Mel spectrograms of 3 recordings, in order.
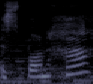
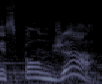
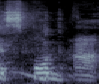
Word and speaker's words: Esponja: Actually, it's pronounced Esponja with an H sound. at the It end. is. Oh, That's how it's supposed to be. But we've all been saying Esponja.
